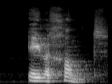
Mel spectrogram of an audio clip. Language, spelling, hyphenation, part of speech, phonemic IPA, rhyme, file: Dutch, elegant, ele‧gant, adjective, /ˌeːləˈɣɑnt/, -ɑnt, Nl-elegant.ogg
- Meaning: elegant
